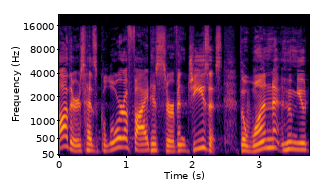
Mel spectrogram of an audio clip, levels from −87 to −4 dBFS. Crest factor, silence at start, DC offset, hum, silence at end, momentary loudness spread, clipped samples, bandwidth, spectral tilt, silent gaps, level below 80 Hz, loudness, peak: 16 dB; 0 s; under 0.1%; none; 0 s; 7 LU; under 0.1%; 16 kHz; -3.5 dB/octave; none; -78 dBFS; -25 LUFS; -10 dBFS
